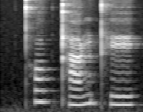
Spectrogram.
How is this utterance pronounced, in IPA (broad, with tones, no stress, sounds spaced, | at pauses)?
t̪ʰ ɔ˦˥ k̚ t̪ʰ a˨˦ ŋ t̪ʰ e˧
